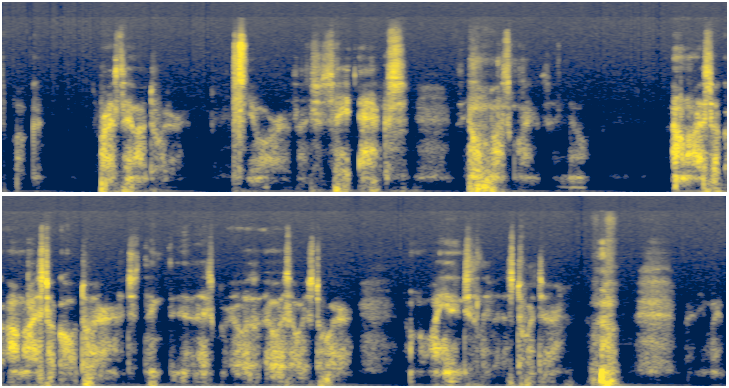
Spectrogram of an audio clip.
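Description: A middle-aged man speaks softly and close to a microphone.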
